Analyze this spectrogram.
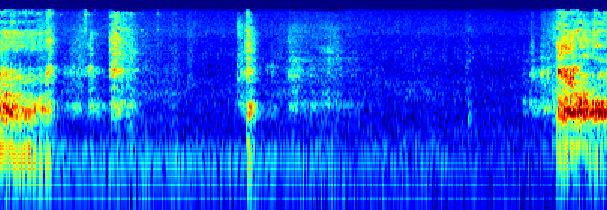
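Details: Young English Staffordshire Bull Terrier at play with a ball: short rough growling bursts, one near the start, another a second later, a sharp bark-like burst midway, then a loud harsh growl closing the stretch, with quiet gaps between.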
